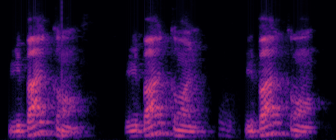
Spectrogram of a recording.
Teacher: La E ahí es muda, completamente.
